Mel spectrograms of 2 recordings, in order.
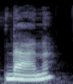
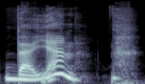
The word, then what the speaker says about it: Dana: cuando lo dicen correctamente mi nombre por ejemplo es Dana se pronuncia como hana no como Dayana quizá esa sea una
